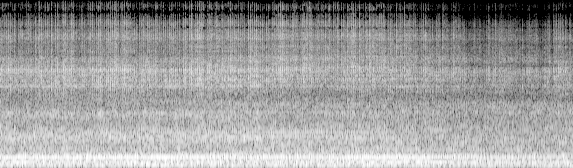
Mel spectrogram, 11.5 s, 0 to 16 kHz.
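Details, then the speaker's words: Vintage Manning Bowman model 3016 box fan on full speed: a constant buzzing hum with an uneven, loose rattle over it, and the fan moves itself around. Owner suspects the motor bearings were put back together wrong; not confirmed. "but on full speed this thing uh rattles quite a bit makes a lot of noise and kind of moves itself around so i'll show you that"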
